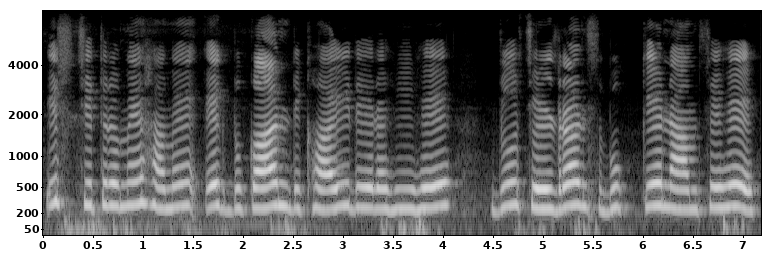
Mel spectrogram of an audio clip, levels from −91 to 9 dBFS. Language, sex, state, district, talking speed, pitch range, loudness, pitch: Hindi, female, Madhya Pradesh, Bhopal, 140 wpm, 240-275 Hz, -16 LUFS, 255 Hz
